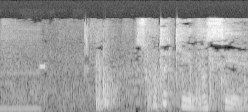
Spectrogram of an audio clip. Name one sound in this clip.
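A young woman speaks into a phone nearby.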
